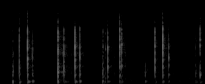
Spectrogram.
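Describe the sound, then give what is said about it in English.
Playing cards are dealt and handled softly, giving crisp, papery flicks and scrapes in several quick clusters separated by short pauses, all faint and close with no talk. “Okay. Deal me a card. Ready? Deal me a card.”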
